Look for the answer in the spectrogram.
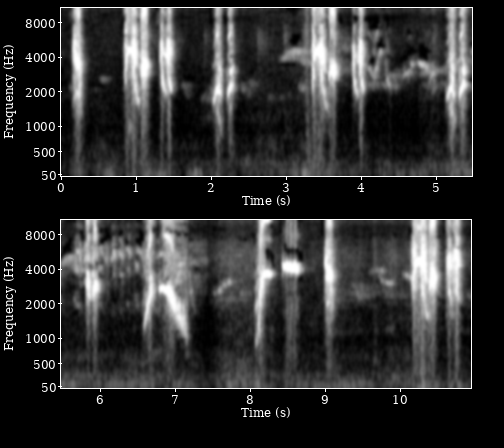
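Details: Varied song of an Oriental magpie-robin, meant for tutoring other songbirds: bursts of sharp chips, rising and falling whistled slurs and scratchy notes, delivered in quick clusters with brief silences between them.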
